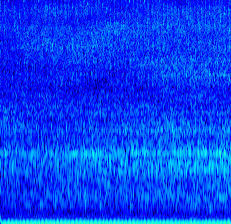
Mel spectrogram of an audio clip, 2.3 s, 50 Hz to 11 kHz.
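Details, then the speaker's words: 2003 Toyota MR2 Spyder TRD, 5-speed, with a K&N filter: a smooth, steady low idle with an even beat and no knocks, ticks or whine, and the engine sounds great. Normal idle. "Engine sounds great, and it's a very easy car to service and work on."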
